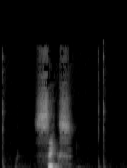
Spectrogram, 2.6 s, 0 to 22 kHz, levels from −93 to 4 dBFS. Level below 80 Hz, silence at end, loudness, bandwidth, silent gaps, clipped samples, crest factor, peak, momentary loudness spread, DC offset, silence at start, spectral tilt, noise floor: -80 dBFS; 1.15 s; -35 LUFS; 16.5 kHz; none; under 0.1%; 24 dB; -14 dBFS; 15 LU; under 0.1%; 0.7 s; -3 dB/octave; -78 dBFS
